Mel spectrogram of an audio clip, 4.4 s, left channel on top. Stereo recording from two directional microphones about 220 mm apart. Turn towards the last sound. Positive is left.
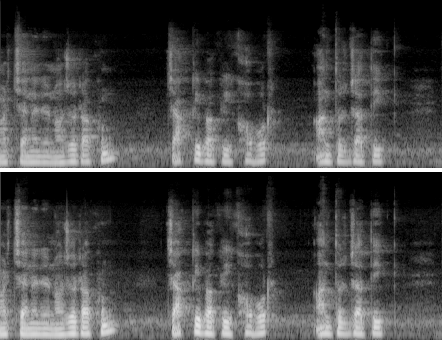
turn(degrees=-15)  # may be behind; listen again after turning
